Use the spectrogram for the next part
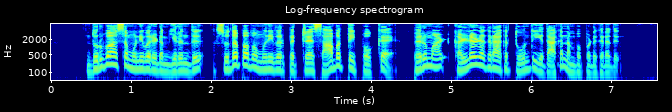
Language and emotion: Tamil, neutral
